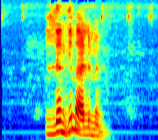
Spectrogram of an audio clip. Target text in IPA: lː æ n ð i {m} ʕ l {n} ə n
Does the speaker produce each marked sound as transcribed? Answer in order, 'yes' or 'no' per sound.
yes, no

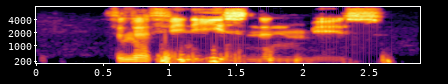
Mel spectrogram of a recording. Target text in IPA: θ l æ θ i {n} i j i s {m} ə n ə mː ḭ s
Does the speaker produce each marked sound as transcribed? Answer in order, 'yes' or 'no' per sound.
yes, no

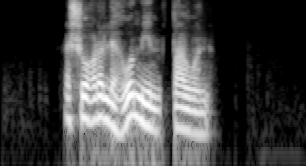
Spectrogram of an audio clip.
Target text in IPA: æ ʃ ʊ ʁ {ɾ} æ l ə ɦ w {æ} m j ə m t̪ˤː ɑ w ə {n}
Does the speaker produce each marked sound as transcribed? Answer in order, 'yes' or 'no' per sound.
yes, yes, yes

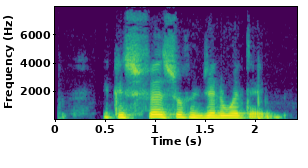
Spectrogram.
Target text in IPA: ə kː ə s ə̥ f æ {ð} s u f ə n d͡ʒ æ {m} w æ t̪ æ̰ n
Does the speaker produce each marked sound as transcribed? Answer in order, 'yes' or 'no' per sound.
yes, no

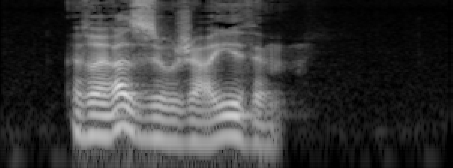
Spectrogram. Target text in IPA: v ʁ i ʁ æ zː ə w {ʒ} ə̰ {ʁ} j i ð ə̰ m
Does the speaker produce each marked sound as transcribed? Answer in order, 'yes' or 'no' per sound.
yes, yes

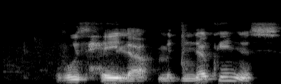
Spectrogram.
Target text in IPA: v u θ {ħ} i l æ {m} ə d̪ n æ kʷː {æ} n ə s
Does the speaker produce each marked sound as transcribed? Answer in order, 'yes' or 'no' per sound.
yes, yes, no

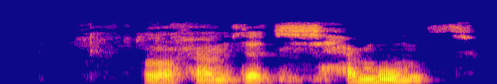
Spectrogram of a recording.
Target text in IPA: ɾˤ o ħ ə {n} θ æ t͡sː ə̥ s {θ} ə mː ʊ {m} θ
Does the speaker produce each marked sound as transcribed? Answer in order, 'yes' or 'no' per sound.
no, no, yes

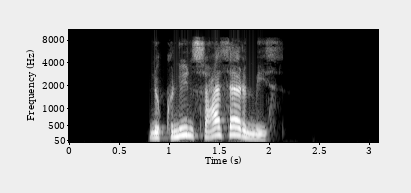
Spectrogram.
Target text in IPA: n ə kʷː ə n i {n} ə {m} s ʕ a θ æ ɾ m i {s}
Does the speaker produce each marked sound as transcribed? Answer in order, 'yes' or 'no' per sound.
yes, no, no

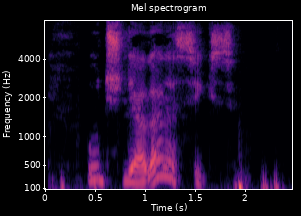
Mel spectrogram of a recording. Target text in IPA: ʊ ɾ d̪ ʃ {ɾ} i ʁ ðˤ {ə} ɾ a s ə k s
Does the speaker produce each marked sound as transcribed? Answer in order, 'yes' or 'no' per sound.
no, no

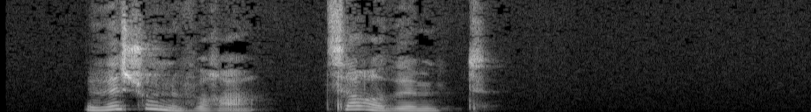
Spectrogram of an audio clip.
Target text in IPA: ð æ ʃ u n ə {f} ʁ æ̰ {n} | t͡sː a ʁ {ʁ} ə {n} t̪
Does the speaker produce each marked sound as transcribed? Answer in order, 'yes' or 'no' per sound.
no, no, no, no

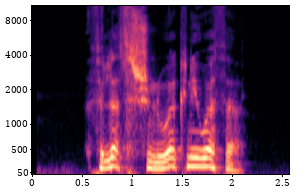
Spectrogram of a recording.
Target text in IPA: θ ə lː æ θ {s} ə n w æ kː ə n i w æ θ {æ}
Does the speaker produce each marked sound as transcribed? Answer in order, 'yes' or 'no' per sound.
no, yes

